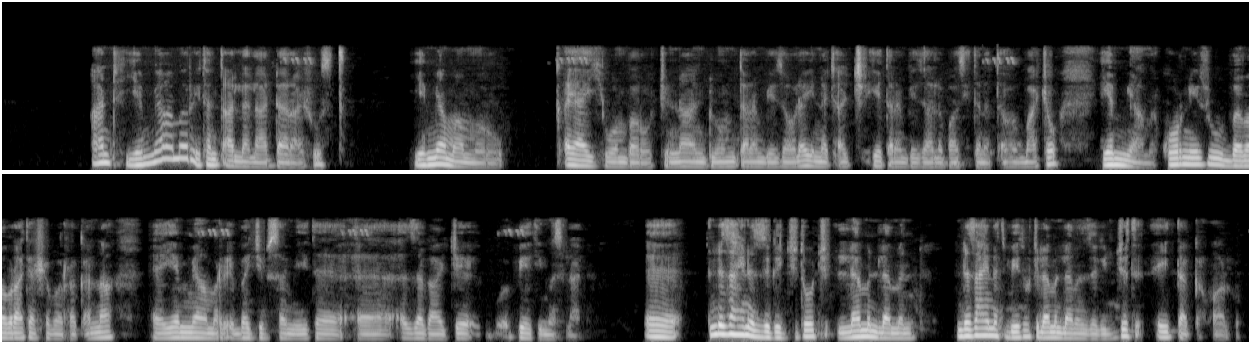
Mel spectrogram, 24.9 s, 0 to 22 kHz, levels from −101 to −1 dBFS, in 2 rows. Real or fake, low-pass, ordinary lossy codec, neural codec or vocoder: real; 7.2 kHz; AAC, 48 kbps; none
